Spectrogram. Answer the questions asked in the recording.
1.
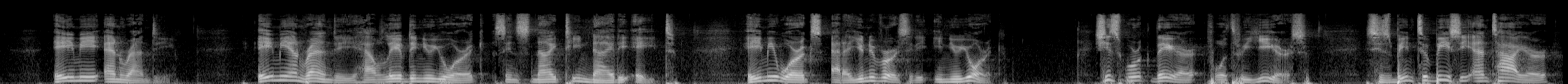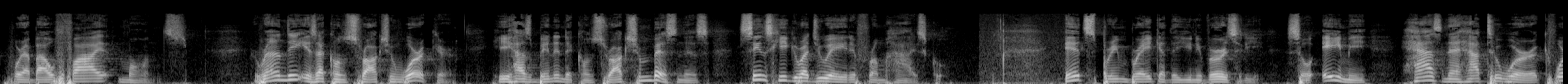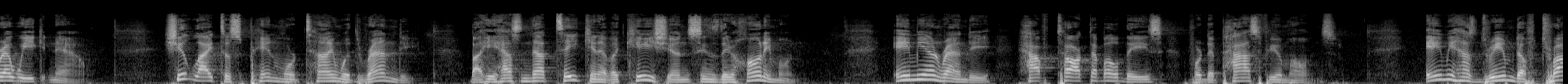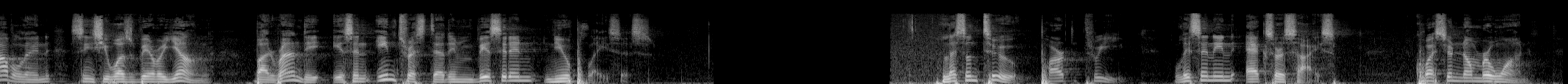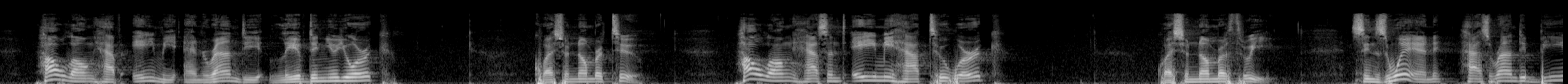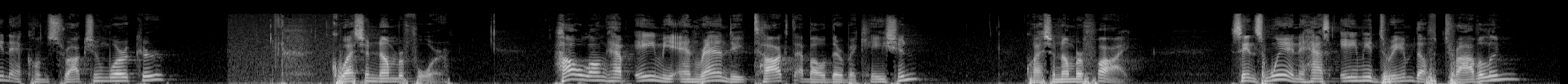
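Since 1998
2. For a week
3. Since he graduated from high school
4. For the past few months
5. Since she was very young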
